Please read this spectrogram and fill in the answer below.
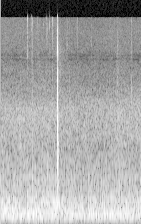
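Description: A single laptop keystroke click about a second in, over steady low room noise.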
